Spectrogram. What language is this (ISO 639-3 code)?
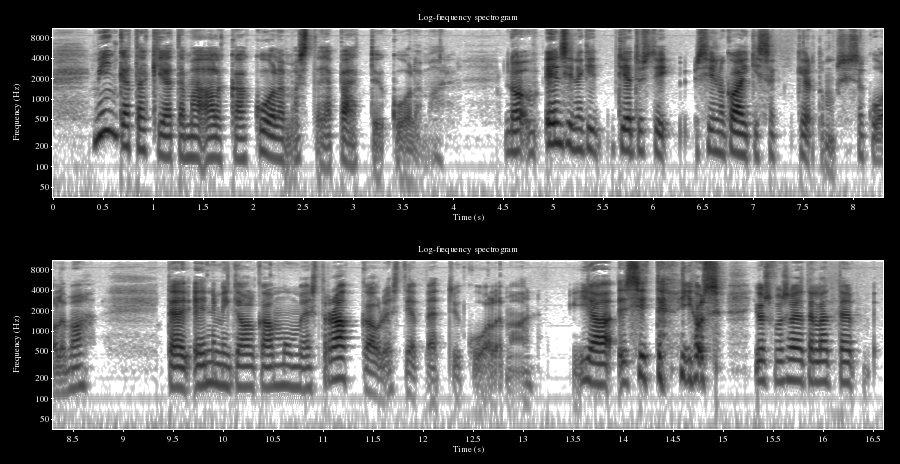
fin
